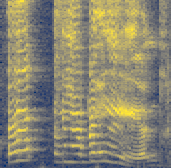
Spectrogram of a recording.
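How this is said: It is said in a country accent.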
